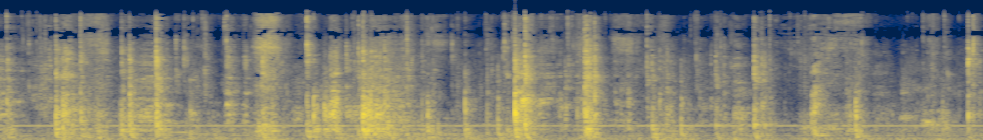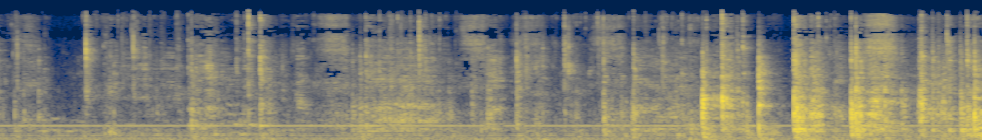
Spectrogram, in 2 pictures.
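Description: Metal spoons and forks clinking and scraping against bowls as people eat, in short irregular clicks throughout, over a faint steady hum.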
